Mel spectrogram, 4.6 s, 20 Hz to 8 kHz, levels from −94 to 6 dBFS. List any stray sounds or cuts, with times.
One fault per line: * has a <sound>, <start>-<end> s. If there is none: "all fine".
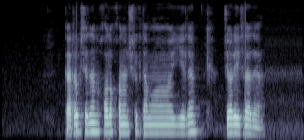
all fine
